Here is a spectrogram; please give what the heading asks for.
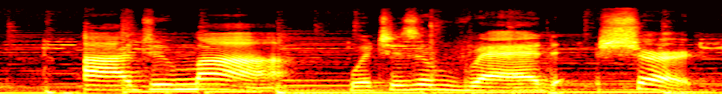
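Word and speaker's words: אדומה: a dress a beautiful dress the dress is pronounced se la seam La for dress and here is a red shirt to say aduma which is a red shirt remember the word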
